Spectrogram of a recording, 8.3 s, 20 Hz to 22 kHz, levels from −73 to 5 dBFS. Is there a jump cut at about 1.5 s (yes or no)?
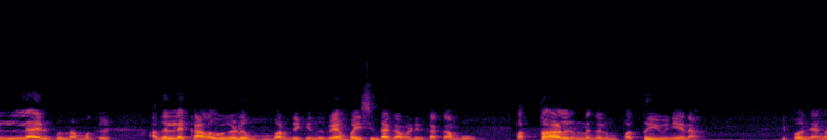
no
